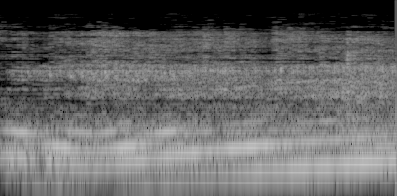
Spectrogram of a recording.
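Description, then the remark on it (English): A car engine rises steadily in pitch as it accelerates from a standstill at a stoplight in traffic heading for downtown Los Angeles, a loud rumble with harmonics climbing over several seconds and a faint clatter underneath, no voices. “We pulled up to a stoplight. Still got him? Yeah, he's still up ahead, in front of that blue Mercury.”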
